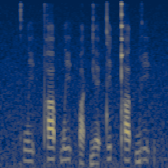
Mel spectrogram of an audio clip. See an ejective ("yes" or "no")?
no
